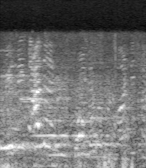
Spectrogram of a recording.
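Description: Faint voices of people talking, children's voices among them, with no single clear speaker.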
